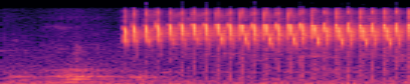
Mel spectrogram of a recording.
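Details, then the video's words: Cigun singing energetically: after a quiet start, a sudden fast trill of bright, high-pitched chirps. "suara burung CIGUN gacor"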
